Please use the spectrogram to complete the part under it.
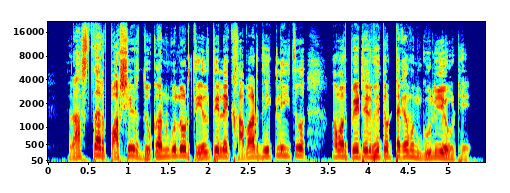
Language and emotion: Bengali, disgusted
